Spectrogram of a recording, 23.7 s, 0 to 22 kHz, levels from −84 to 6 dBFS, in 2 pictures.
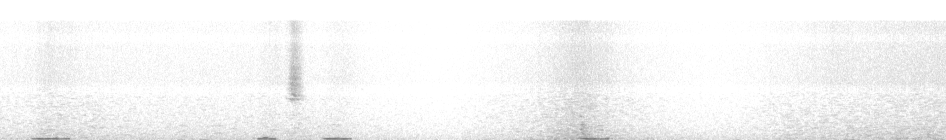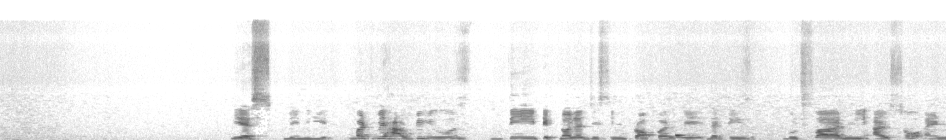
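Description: Noise suppressor artifacts run through the whole clip: the suppressor pulls down the bands it judges to be steady room noise by about 16 dB, frame by frame. The room noise, which sits only about 16 dB below the speech, therefore drops away in the gaps and swells back under each phrase.

Speech cut by the noise suppressor occurs four times, at 3.61 to 3.78 s, 19.33 to 19.48 s just before "in proper", 21.83 to 22.03 s, and 22.97 to 23.14 s. Each time the suppressor mistakes a quiet stretch of speech for noise and turns it down with the background, by about 11 dB at the deepest in the first two, about 9 dB in the third and about 10 dB in the fourth. Each dip lasts a fraction of a second, and the soft sounds there come out swallowed and faint.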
